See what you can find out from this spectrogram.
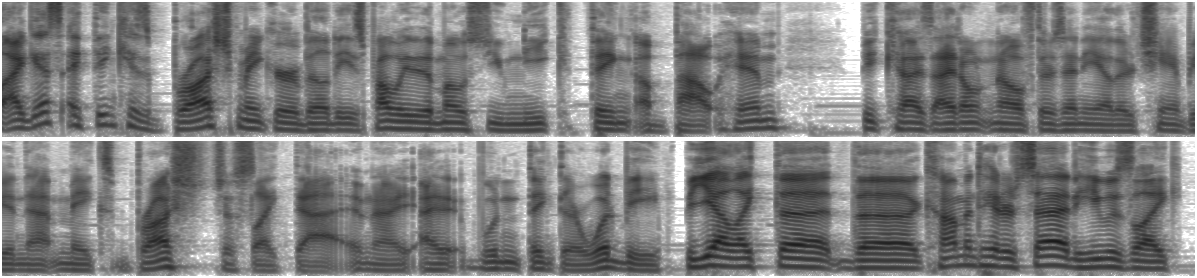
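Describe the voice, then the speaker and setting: A man's voice: medium pitch, no room sound. A man giving casual, informal reaction commentary, musing aloud as he goes. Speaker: reaction video host. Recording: music bed behind the voice. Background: game music.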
